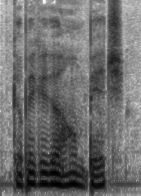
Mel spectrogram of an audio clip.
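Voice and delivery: slow, sneaky half-whisper, very close to the ear. Seraph sneaks up behind someone: Seraph half-whispering in your ear. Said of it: "sneaks up behind you and whispers in your ear".

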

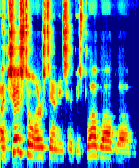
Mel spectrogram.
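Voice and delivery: ordinary talk

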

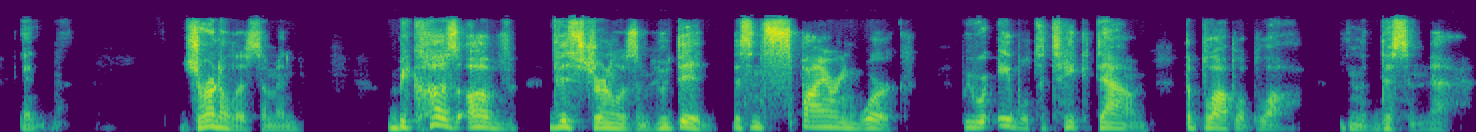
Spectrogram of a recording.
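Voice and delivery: slow, drawn-out, sing-song dramatic speech. Recreating a journalism professor's lecture when asked: imitating a slow, dramatic professor. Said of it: "talking like this".

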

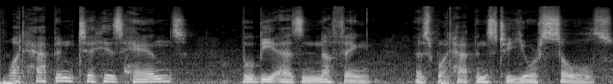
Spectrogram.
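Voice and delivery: low, quiet, hushed yet booming and echoing. Voicing his character's threat to the crowd, quiet but loud, echoing. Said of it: "it's a quiet statement, but loud, but echoing".

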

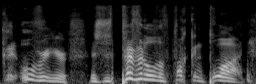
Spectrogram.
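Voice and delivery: imitated shouting. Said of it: "loud as I can".

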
